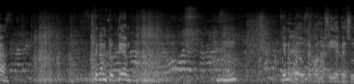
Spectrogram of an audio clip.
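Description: An elderly woman speaks with emotion close to a microphone.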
